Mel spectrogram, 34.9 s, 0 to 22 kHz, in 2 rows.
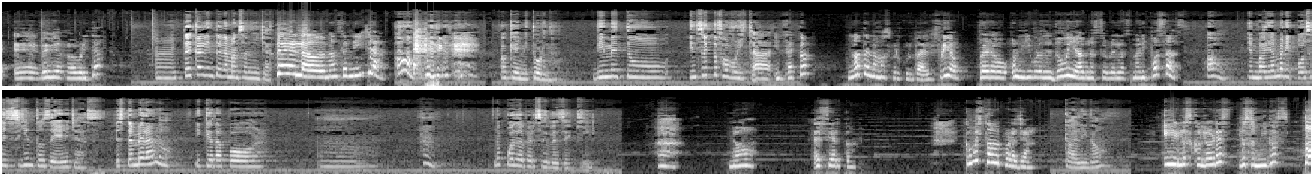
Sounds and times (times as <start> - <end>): Speech: 0.0 - 5.9, 6.6 - 21.1, 24.0 - 25.4, 30.3 - 32.3, 33.0 - 34.9
Music: 0.0 - 10.7, 15.7 - 22.4, 24.0 - 34.9.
